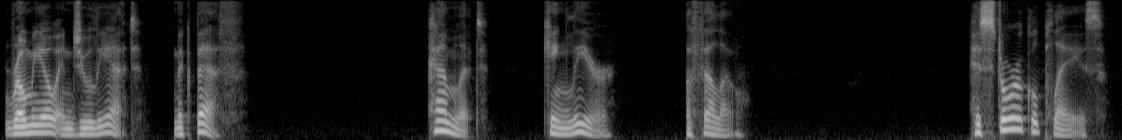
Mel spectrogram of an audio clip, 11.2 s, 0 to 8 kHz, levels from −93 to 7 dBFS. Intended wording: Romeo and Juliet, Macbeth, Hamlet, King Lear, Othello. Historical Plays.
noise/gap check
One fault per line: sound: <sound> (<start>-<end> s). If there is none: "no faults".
no faults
